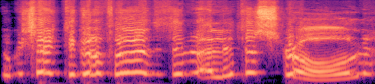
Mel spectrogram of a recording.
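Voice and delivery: put-on shrill, very high-pitched, loud English accent. Quoting a Spanish woman's invitation to walk, imitating her English accent. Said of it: "developed an English accent".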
